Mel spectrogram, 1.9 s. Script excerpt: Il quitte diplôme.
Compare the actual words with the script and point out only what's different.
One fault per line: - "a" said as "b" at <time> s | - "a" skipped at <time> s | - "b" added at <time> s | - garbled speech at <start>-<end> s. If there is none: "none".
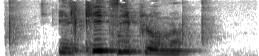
none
